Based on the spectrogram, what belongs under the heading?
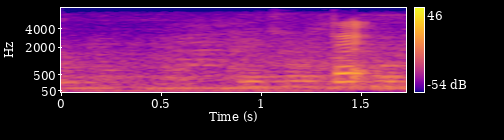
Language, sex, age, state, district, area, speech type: Dogri, female, 30-45, Jammu and Kashmir, Jammu, urban, spontaneous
